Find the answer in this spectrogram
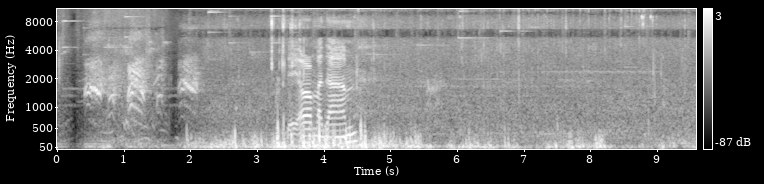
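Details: Crows giving a group alarm, described as barking, while a swan and ducks are hand-fed in Norway in September; harsh repeated caws in short bursts over a woman talking and low background rumble.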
